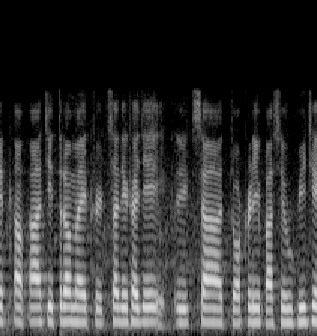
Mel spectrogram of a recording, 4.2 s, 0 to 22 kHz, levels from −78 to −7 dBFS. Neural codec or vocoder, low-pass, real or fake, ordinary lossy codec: codec, 16 kHz, 2 kbps, FunCodec, trained on Chinese and English, 25 frames a second; 7.2 kHz; fake; none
